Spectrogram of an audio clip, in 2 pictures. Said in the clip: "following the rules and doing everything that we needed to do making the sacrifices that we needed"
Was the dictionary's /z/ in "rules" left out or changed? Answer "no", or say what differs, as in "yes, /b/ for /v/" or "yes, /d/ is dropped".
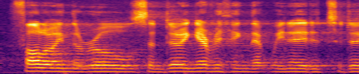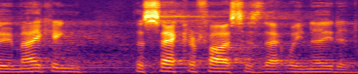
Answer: no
